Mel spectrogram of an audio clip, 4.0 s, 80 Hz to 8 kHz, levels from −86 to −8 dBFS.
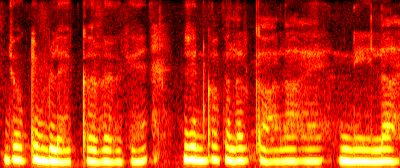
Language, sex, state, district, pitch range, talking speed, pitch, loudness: Hindi, female, Rajasthan, Jaipur, 200-220 Hz, 165 wpm, 205 Hz, -15 LUFS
